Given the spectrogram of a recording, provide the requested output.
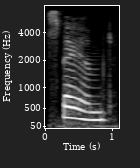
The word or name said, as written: spammed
